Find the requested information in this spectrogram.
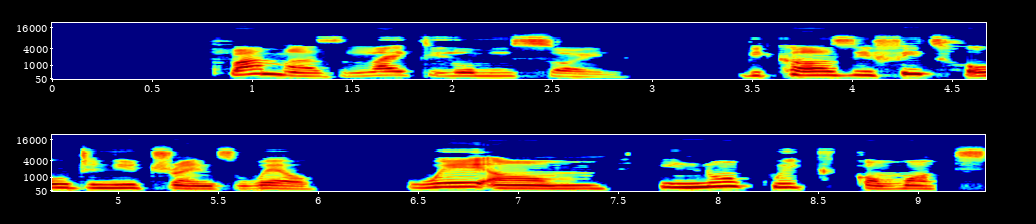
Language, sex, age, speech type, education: Nigerian Pidgin, female, 30-45, spontaneous, tertiary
